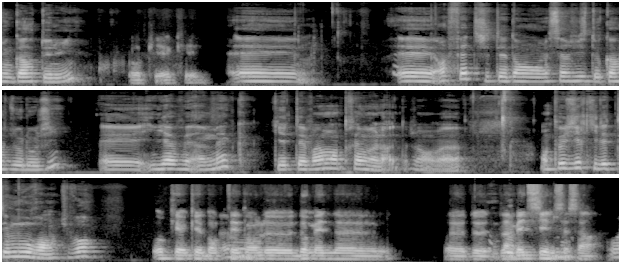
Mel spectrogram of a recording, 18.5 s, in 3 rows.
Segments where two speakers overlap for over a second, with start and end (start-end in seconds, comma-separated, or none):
none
